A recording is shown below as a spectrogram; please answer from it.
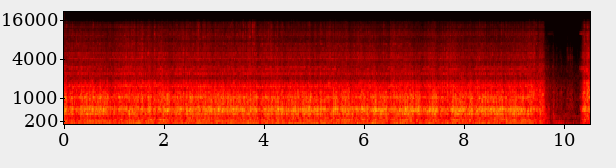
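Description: Milwaukee M18 FUEL Super Hawg cordless right-angle drill with its brushless motor running under load, driving a 6-inch Big Hawg hole saw through a kiln-dried two-by-ten. A steady loud whirring grind of motor, gearing and saw teeth in wood, briefly cutting out near the end.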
